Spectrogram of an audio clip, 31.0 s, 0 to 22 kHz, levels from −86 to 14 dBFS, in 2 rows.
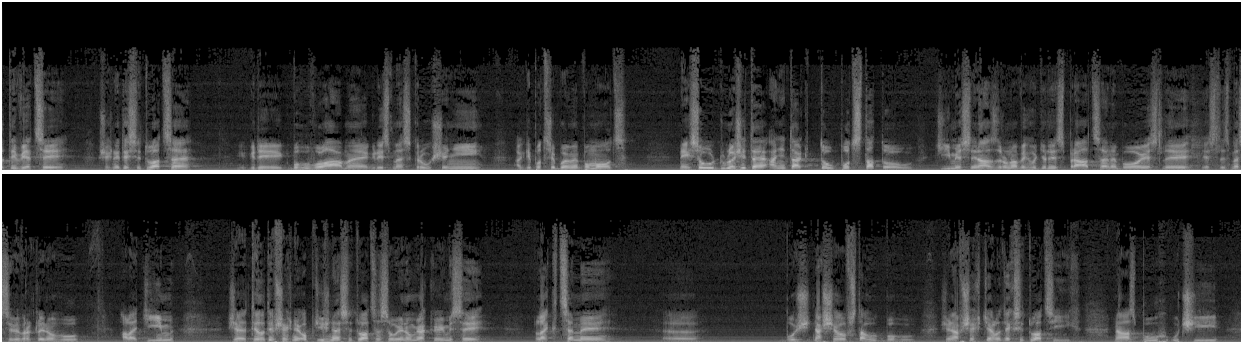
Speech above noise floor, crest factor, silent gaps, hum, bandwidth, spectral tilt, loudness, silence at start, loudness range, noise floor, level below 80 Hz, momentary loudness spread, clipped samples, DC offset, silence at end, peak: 20 dB; 20 dB; none; none; 16 kHz; -3 dB/octave; -24 LUFS; 0 s; 4 LU; -44 dBFS; -42 dBFS; 15 LU; under 0.1%; under 0.1%; 0 s; -6 dBFS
